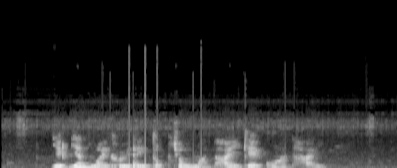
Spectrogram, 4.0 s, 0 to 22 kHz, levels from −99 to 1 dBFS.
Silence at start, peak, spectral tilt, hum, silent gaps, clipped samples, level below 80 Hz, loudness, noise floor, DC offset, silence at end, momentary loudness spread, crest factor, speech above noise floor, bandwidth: 0.55 s; -2 dBFS; -8 dB/octave; none; none; under 0.1%; -56 dBFS; -20 LUFS; -54 dBFS; under 0.1%; 0.75 s; 13 LU; 18 dB; 36 dB; 7 kHz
